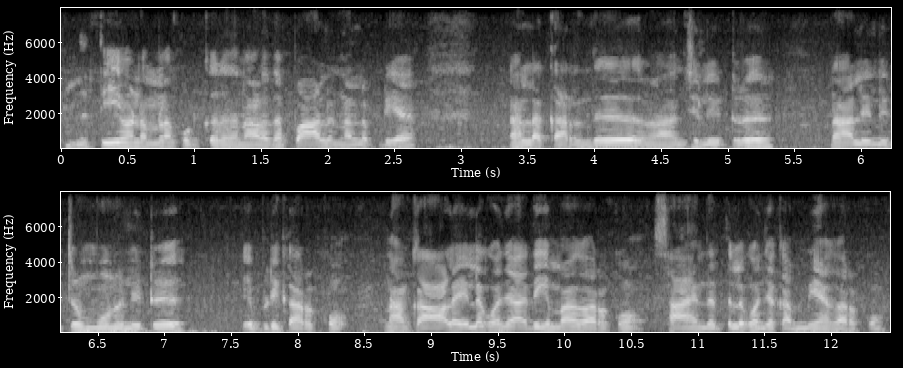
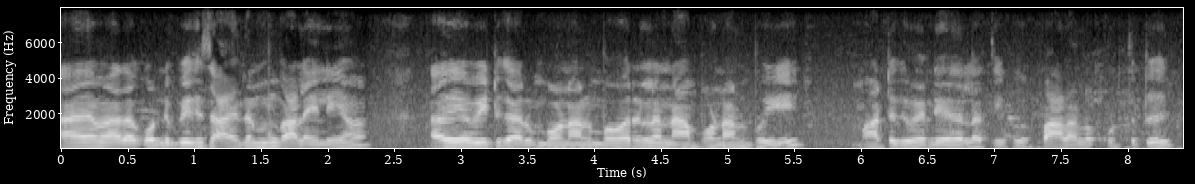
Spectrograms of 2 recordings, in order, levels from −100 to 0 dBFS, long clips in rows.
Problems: constant background noise, background conversations at intervals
